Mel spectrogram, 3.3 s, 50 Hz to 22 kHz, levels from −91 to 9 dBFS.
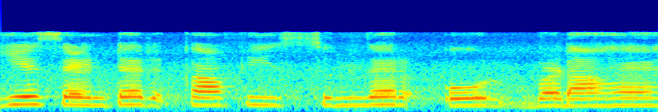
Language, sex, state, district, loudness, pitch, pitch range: Hindi, female, Haryana, Jhajjar, -17 LUFS, 235 Hz, 230-250 Hz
